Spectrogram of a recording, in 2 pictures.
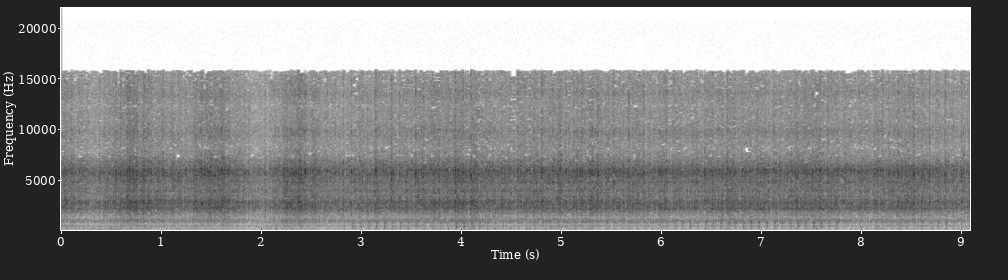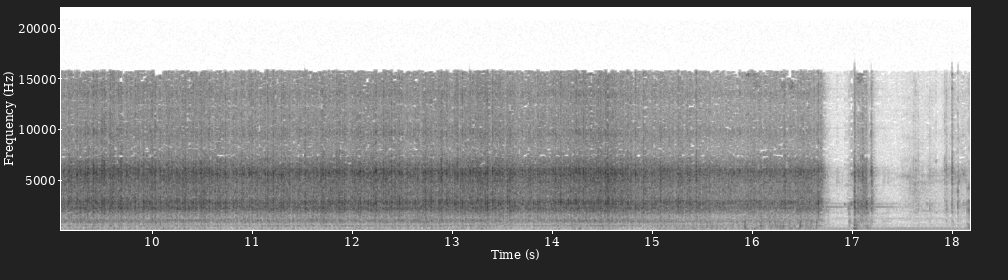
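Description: An embroidery sewing machine runs on an open rooftop, a steady close mechanical whir and rapid stitching hum continuing without pause until it stops near the end.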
